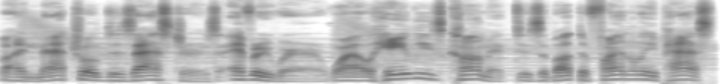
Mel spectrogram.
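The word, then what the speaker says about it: Halley's Comet: I'm going to pronounce it Haley's Comet, by the way, which may not be technically correct, but that's the way I remember everyone pronouncing it when I was young.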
